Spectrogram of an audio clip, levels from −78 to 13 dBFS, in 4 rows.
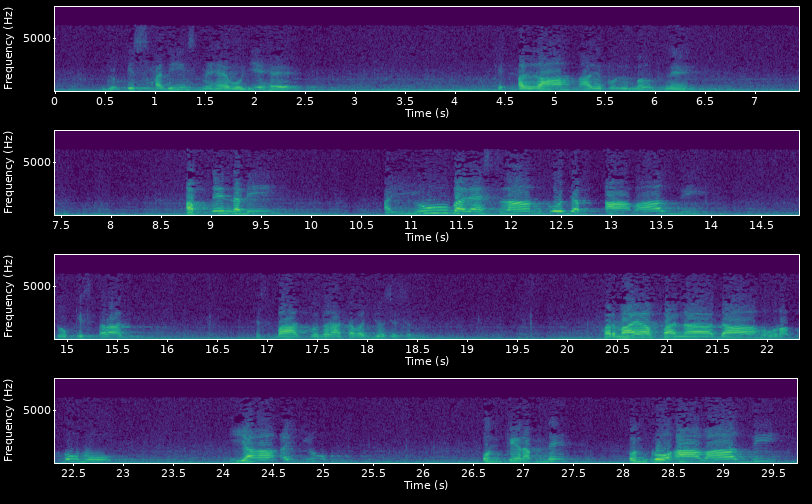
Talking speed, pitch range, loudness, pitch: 95 wpm, 150-195 Hz, -19 LUFS, 170 Hz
